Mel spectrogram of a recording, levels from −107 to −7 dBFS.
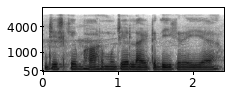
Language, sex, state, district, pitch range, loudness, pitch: Hindi, male, Uttar Pradesh, Saharanpur, 115-125 Hz, -16 LUFS, 115 Hz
